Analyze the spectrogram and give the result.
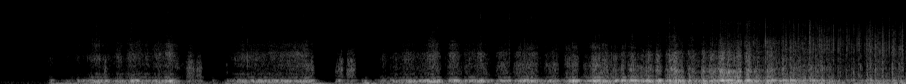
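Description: Fingertips with long red-painted nails scratch and rub the black, soft, hollow-domed foam windscreen on a Blue Yeti Pro microphone, partly covering the mic by the end. After a brief silence, a dense, low rumbling scratch starts and holds steady with an even pulse, its energy sitting almost entirely in the deep bass around 190 Hz.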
